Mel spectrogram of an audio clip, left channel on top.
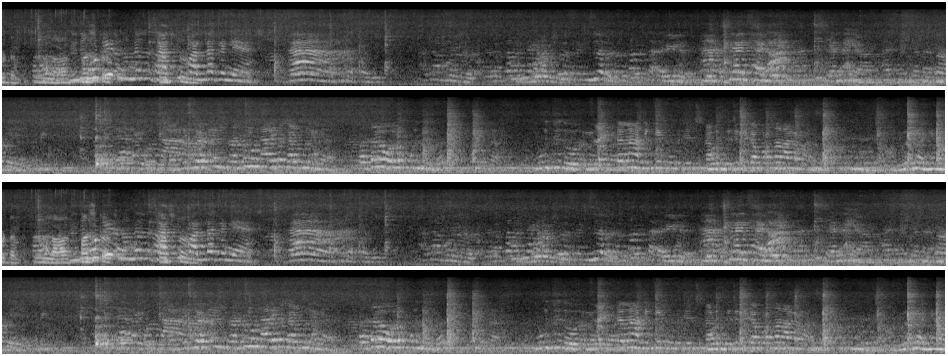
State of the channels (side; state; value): right; noise; rumble, 24 dB below the sound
